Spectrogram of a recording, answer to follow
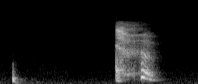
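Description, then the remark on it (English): A brief low throaty sound, then after a pause a loud, harsh cough in two quick bursts from a person at the tail end of a cold, rough and breathy across a wide range. No one speaks. “I'm at the tail end of a cold, and I might need to cough.”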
